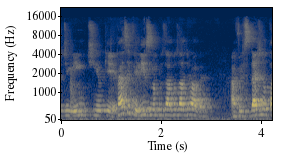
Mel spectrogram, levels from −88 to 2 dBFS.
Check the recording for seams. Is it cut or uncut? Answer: cut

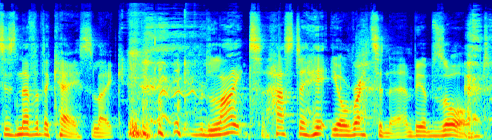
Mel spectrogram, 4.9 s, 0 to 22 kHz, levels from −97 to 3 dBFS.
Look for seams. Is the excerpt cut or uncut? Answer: uncut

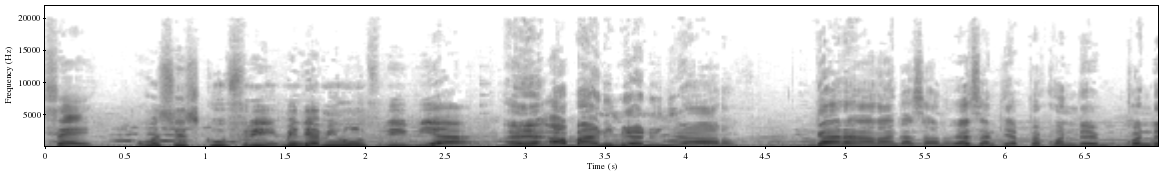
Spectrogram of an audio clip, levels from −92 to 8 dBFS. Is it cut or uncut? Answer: cut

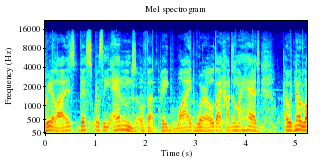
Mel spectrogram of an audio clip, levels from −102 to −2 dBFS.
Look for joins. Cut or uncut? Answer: uncut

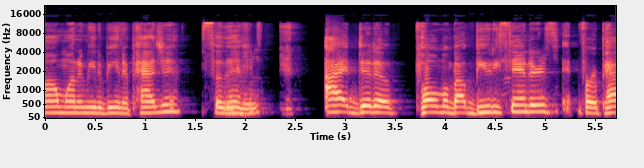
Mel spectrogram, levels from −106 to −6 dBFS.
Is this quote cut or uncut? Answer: uncut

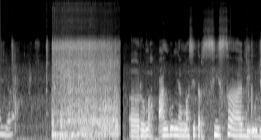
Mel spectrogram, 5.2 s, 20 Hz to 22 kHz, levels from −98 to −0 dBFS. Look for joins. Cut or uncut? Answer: cut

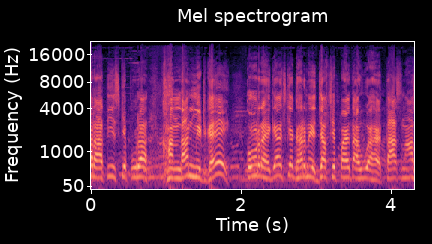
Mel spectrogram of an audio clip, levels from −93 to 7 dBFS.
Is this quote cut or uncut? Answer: uncut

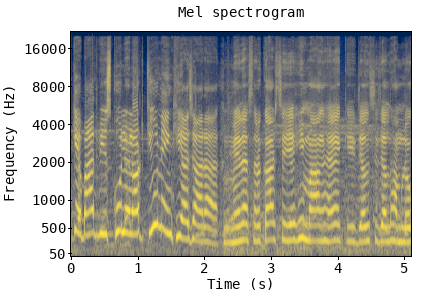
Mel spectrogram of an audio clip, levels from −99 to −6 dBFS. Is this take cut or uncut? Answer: cut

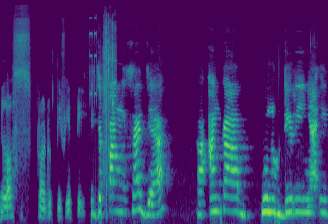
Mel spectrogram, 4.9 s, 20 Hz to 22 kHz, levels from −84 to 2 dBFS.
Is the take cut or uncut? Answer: cut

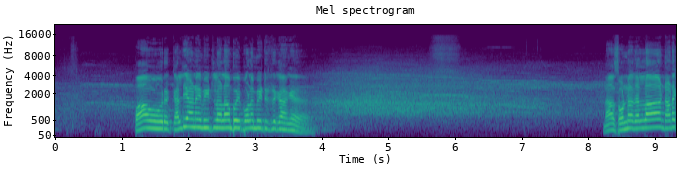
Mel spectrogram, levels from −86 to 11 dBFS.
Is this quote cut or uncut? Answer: uncut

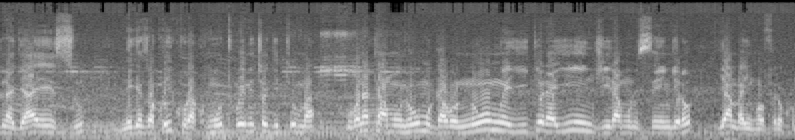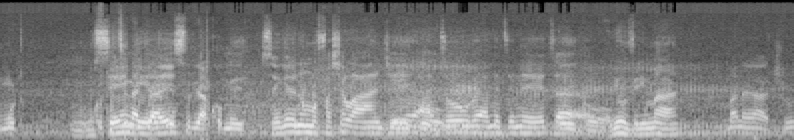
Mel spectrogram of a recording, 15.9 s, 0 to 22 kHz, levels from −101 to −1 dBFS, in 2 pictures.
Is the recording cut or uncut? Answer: uncut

